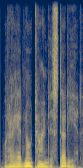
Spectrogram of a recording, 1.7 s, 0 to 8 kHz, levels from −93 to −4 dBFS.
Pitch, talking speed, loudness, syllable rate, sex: 95 Hz, 290 wpm, -16 LUFS, 6.0 syllables/s, male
